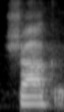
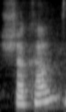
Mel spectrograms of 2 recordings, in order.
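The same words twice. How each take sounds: First: Shak with the A held long and stressed. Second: Shakham with the A short and unstressed; the wrong way, vowel clipped short; wrong stress. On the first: Teacher shows students the right emphasis on Shak. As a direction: lean on the vowel in Shak. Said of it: "how we are emphasizing here". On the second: Teacher shows students the mistake, wrong short vowel. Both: Shown as a demonstration.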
